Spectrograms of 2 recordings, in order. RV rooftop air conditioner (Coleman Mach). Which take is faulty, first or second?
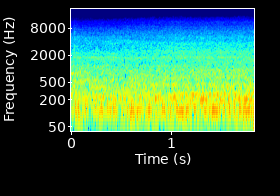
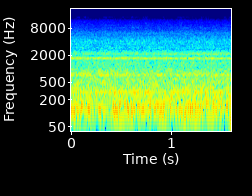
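second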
